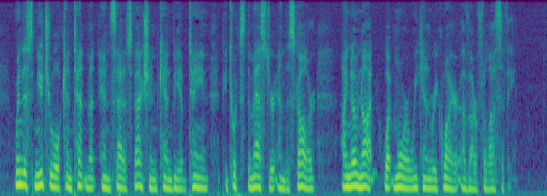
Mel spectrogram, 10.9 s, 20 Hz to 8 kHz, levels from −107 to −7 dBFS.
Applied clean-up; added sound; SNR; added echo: none; none; none; none.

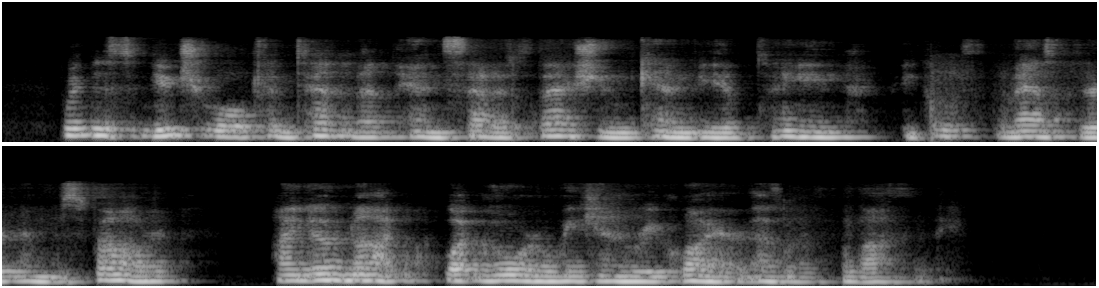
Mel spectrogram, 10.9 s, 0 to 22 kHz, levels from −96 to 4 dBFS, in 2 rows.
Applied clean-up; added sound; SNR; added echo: neural mask model DeepFilterNet 3.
